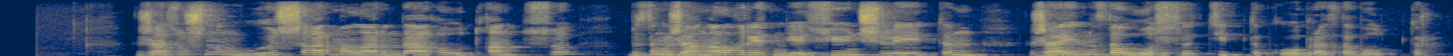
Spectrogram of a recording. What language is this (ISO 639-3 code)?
kaz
